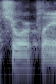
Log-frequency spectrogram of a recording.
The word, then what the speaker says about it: Shoreplay: It's called Shoreplay. It rhymes with foreplay.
